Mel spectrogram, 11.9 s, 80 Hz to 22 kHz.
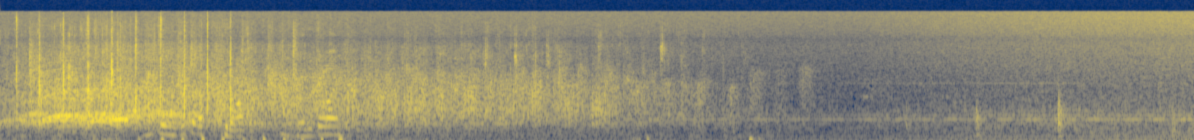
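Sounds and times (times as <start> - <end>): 
audience clapping at a performance: 0.0 - 8.2.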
